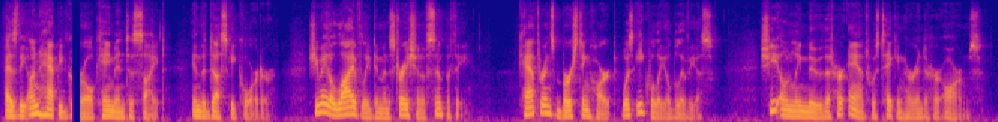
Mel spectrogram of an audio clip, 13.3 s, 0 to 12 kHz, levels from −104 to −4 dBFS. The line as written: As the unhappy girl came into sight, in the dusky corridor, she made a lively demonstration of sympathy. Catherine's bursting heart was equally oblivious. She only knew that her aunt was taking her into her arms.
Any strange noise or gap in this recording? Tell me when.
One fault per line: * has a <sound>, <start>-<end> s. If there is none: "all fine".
* has a dropout, 0.9-1.1 s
